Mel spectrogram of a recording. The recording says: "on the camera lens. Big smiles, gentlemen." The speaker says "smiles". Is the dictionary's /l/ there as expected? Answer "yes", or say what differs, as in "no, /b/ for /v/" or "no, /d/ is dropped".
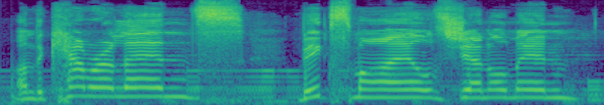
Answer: yes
